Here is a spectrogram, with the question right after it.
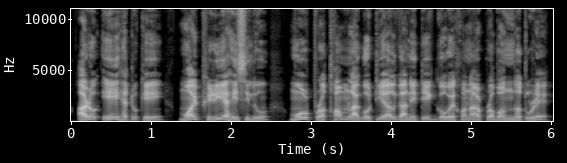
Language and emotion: Assamese, neutral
